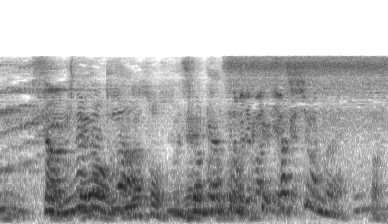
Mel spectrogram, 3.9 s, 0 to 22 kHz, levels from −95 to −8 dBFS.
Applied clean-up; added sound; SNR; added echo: none; none; none; reverberation time 0.3 s.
